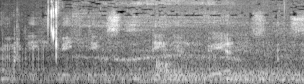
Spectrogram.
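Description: A pause in speech: faint, low voice in the background over room tone, with a small click about half a second in.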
